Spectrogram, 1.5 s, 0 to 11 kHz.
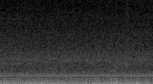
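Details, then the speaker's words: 2004 Lexus GX470 after replacing leaking driver rear air spring; steady electric hum, thin constant whine over low rumble as air suspension compressor pumps, raising truck to normal height. Normal operation. "so hopefully you guys can hear this you can hear the compressor here take and the airbags coming up"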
